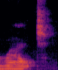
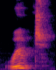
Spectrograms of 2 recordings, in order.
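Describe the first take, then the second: First: The vowel sounds like the one in out. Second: The vowel sounds like the one in boot. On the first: The speaker uses this only for the word meaning to pillage. "I don't say route unless I'm, you know, pillaging something" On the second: This is how the speaker says it. "Root, never route"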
